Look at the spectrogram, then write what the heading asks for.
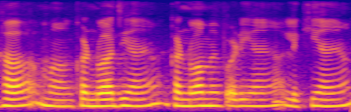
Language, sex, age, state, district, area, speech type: Sindhi, other, 60+, Maharashtra, Thane, urban, spontaneous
